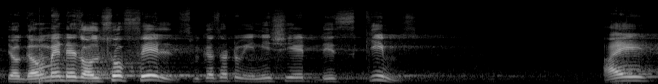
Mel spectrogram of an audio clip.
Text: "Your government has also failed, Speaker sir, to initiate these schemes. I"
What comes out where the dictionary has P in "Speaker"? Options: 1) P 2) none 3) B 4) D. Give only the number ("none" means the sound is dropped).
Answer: 3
